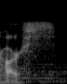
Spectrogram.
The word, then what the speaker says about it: Hearth: Timber Hearth. Hearth makes sense to me because it's like Earth with an H.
